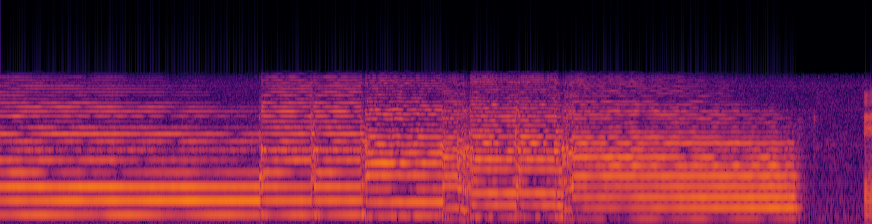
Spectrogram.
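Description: Distorted electric guitar fill, a sustained chord followed by a few choppy chord changes, loud and alone, ending with a brief drop-out.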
